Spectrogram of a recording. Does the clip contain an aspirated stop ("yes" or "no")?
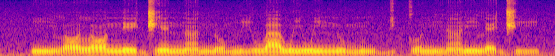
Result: no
